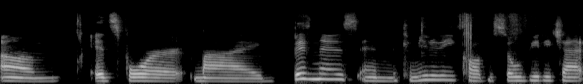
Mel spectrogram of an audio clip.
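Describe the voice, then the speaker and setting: A woman speaks in a plain, everyday voice with an American accent. Her pitch is fairly low with ordinary variation, and the sound is dry and close with no echo. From New Jersey. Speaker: podcast co-host. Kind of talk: casual chat.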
